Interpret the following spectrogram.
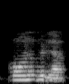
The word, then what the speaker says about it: envelope: An envelope is pronounced as envelope. So it is mentioned here ONVELOP जैसे pronounce करना है आपको, even if the spelling is ENVELOP.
